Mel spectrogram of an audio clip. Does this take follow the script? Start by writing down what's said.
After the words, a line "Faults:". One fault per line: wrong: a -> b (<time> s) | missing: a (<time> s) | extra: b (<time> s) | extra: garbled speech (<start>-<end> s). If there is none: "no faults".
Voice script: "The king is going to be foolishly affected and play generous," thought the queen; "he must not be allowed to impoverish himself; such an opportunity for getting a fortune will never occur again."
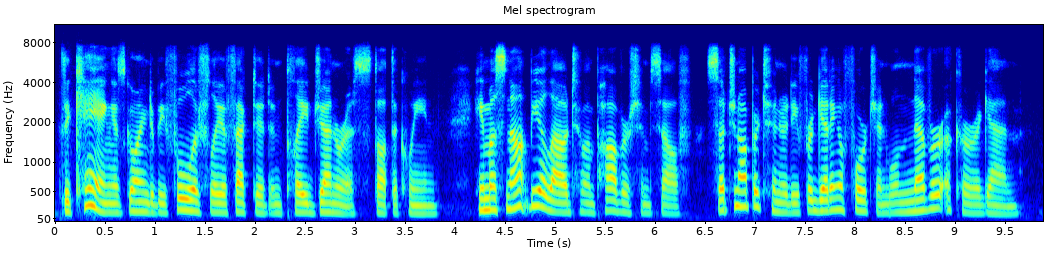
"The king is going to be foolishly affected and play generous," thought the queen; "he must not be allowed to impoverish himself; such an opportunity for getting a fortune will never occur again."
Faults:
no faults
